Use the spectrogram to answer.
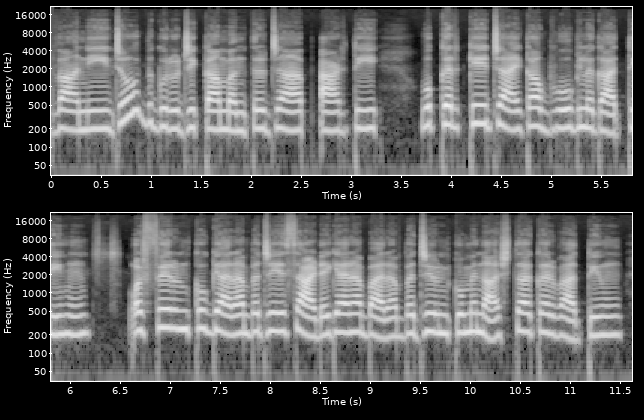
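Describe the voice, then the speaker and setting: A woman's voice: mid-range voice, fairly even intonation, takes it slowly, a little mellow, clean tone, dry recording, studio quality. A young woman, earnestly and emotionally sharing her devotional experiences with listeners, often addressing them directly. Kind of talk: personal devotional testimony.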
